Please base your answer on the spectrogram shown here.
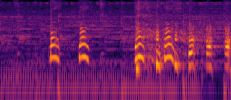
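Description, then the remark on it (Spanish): A small dog yaps: two separate barks, a short pause, then a quick burst of about seven sharp, high-pitched barks in a row, with a steady hum underneath. “Así que ahí no ocupo mi jefe No, ocupo mi perro.”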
